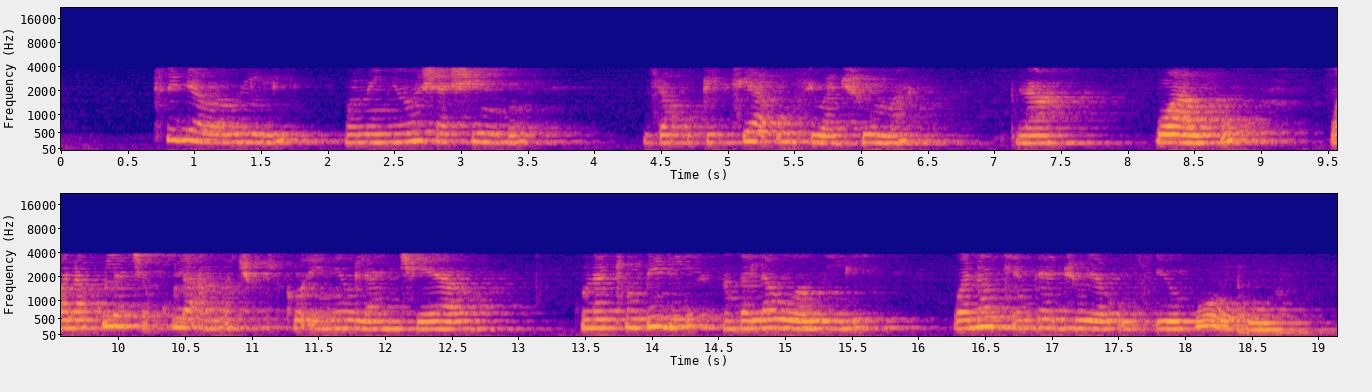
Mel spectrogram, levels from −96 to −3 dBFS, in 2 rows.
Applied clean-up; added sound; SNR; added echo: none; none; none; reverberation time 0.9 s.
